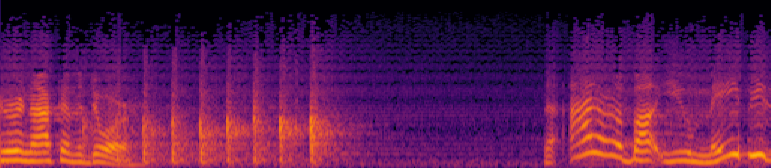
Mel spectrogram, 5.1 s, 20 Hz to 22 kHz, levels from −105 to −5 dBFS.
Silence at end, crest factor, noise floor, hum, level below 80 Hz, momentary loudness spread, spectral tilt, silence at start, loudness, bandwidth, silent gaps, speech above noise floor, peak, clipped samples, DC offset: 0 s; 20 dB; -64 dBFS; none; -72 dBFS; 13 LU; -7 dB/octave; 0 s; -33 LUFS; 14 kHz; none; 34 dB; -14 dBFS; under 0.1%; under 0.1%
